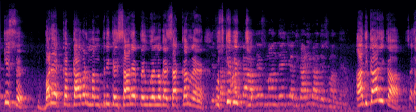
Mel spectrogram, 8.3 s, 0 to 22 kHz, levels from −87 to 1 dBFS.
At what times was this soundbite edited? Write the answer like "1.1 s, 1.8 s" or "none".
none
